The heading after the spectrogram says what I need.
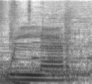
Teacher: posisi lidah pada saat mengatakan fonem U, lidahnya itu ada di posisinya itu ada di belakang, yaitu contohnya pada kata ular gitu.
